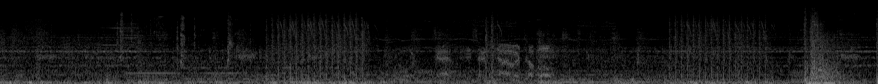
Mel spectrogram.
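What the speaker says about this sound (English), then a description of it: "Is that a Gatling gun? Oh, it's a grenade launcher." Rapid bursts of weapon fire from a grenade launcher in a video game, dense and continuous over a rumbling mechanical background, with a voice talking over it.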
